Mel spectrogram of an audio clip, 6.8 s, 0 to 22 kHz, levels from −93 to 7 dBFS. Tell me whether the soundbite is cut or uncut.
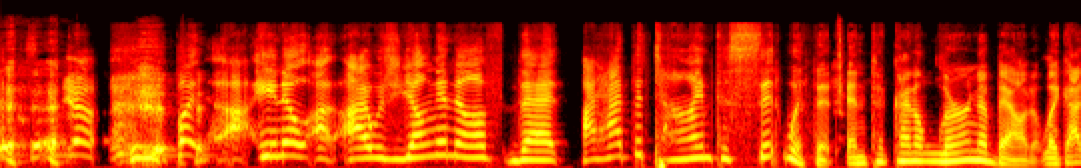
uncut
